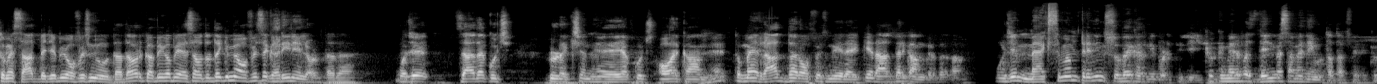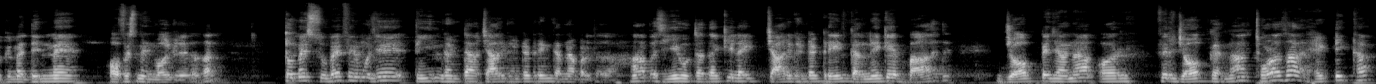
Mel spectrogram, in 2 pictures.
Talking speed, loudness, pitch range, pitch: 240 wpm, -18 LUFS, 125-155 Hz, 140 Hz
